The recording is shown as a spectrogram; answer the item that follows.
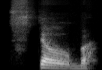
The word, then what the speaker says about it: Staub: stain so I definitely like that also I'm pronouncing it stobe I got it off of their own website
